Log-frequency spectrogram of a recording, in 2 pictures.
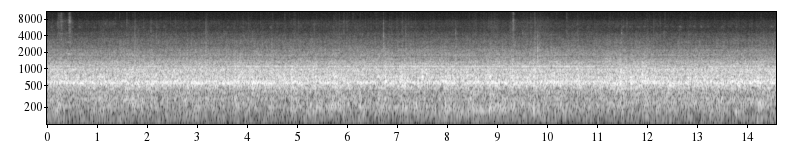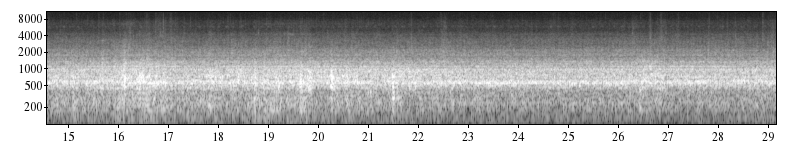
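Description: Running noise of a KiHa 261 series diesel express train at speed, heard from inside the passenger car: a steady drone of wheels on rail with a steady hum under it. It gets louder for a few seconds around the middle, with several sharp knocks from the track.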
